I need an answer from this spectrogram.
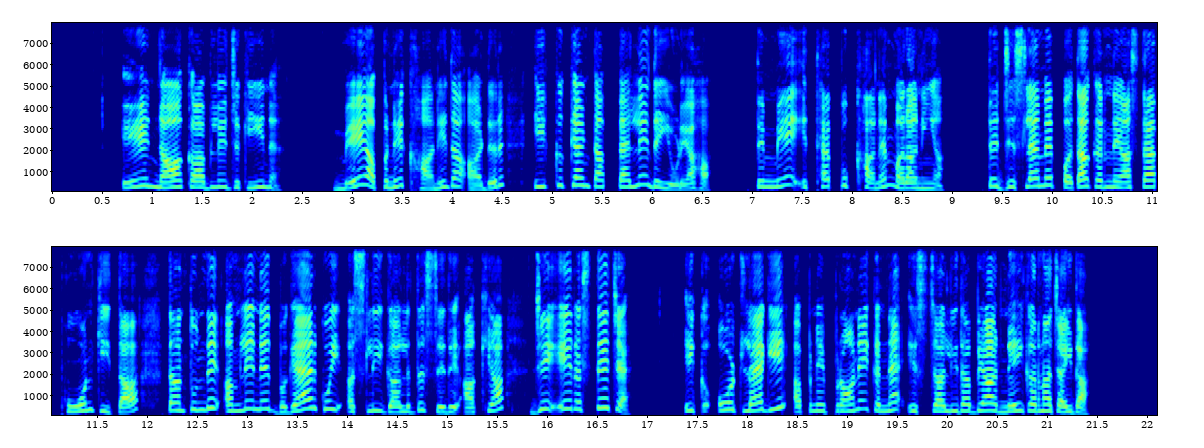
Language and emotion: Dogri, angry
